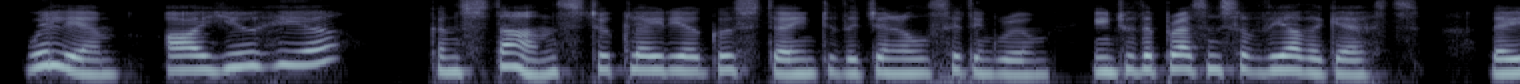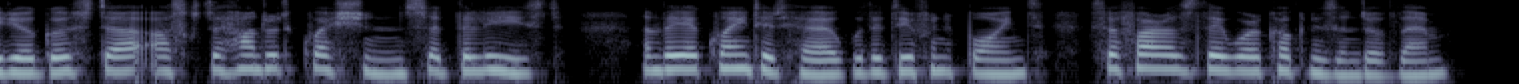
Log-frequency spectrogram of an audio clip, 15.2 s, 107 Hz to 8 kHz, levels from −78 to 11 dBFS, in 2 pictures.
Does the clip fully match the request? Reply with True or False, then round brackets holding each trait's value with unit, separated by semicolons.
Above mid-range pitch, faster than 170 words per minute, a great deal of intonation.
False (215 Hz; 180 wpm; 2.8 semitones)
